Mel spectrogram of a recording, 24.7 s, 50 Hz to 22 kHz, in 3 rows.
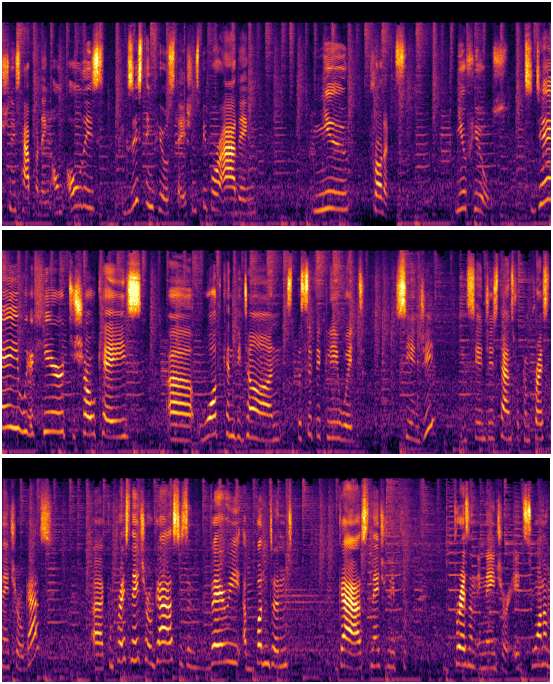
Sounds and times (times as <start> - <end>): Speech: 0.0 - 3.8, 4.6 - 6.0, 6.8 - 17.2, 17.8 - 20.8, 21.5 - 22.5, 23.1 - 24.7
Music: 0.0 - 24.7.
